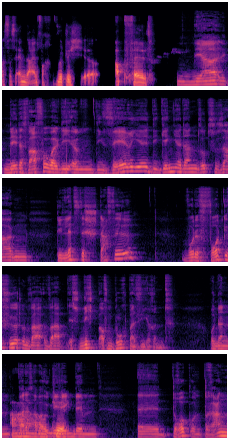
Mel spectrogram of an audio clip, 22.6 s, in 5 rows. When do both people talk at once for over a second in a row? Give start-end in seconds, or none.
18.2-19.4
